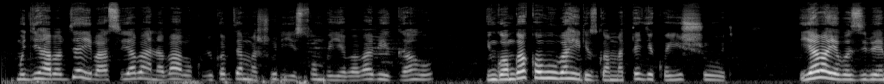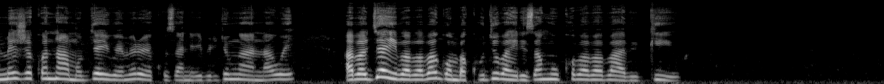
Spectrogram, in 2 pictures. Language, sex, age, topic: Kinyarwanda, female, 18-24, education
